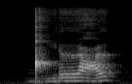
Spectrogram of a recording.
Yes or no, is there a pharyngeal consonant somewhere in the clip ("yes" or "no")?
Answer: yes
